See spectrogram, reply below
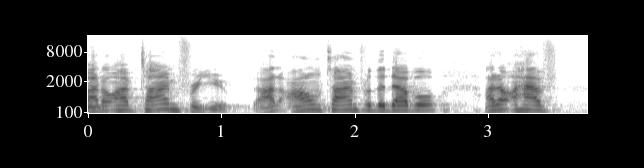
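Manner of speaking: ordinary talk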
